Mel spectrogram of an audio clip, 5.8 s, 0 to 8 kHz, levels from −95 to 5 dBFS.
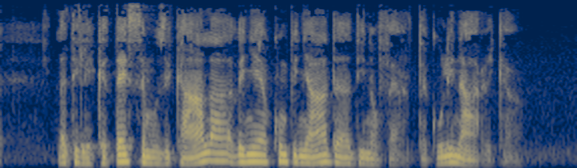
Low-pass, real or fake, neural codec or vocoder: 7.2 kHz; real; none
